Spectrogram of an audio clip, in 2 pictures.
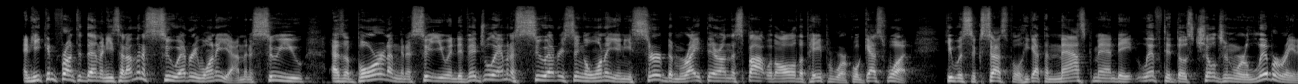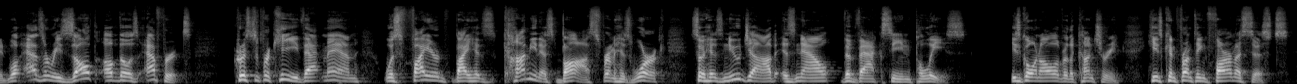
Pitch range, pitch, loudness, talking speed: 140-185 Hz, 160 Hz, -22 LUFS, 235 wpm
